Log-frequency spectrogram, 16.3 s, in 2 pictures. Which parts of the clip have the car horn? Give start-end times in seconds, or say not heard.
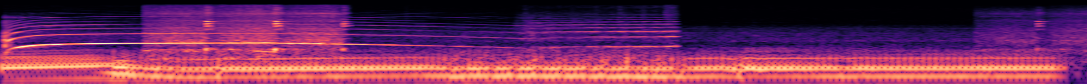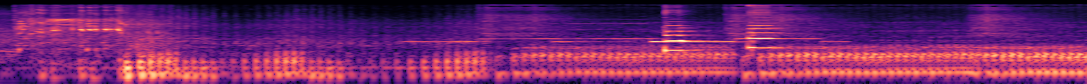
1.1-2.6, 7.3-9.3, 13.1-14.1.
